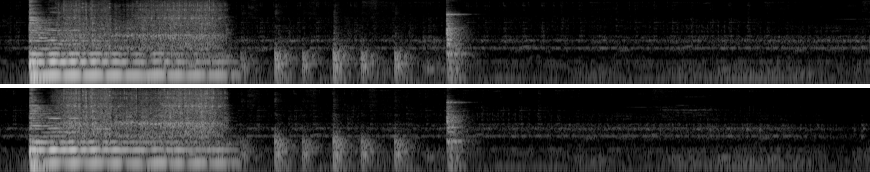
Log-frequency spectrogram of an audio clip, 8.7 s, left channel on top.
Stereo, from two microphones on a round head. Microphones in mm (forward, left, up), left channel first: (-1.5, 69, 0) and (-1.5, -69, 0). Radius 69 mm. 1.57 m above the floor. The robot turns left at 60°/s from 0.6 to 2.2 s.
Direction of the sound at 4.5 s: 70° left (ahead or behind).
